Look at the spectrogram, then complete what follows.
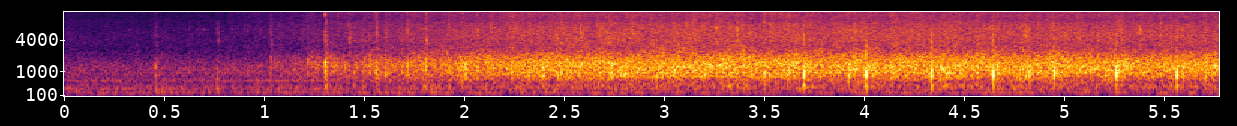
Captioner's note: audience applauding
